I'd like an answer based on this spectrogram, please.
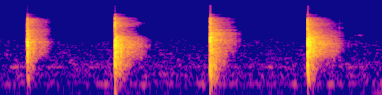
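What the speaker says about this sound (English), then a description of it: "I give you the slow clap" Four slow, evenly spaced hand claps ring out clearly, each a crisp single smack with a short decay and silence between them.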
